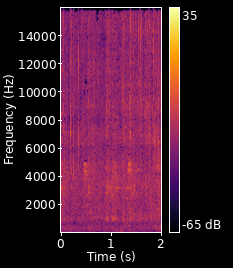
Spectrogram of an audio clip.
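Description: Footsteps on a city sidewalk, a run of light, irregular clicks, over the low, steady rumble of street traffic.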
